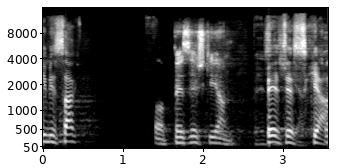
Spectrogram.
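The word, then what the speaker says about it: Pezeshkian: Si pronunci i saktë? Po pezkian.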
